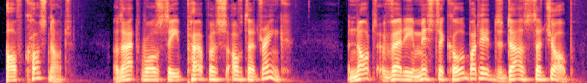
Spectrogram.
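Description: A man voicing a calm, chatty monk in an audiobook, soothing and lightly teasing as he explains things. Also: medium pitch, moderate pace, dry recording, clean studio sound, pitched above the performer's own voice. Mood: chatty, matter-of-fact. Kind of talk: audiobook character dialogue.

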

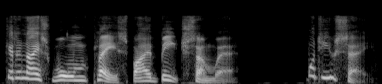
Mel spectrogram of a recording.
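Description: Man voicing a fretful talking horse, pitched high. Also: huge pitch swings, normal speed, fairly bright tone, no room sound, clean studio sound, heavily acted. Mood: nagging, coaxing. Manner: plaintive, reasoning, persuading. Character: talking horse, fretful, nagging, sensible companion.

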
